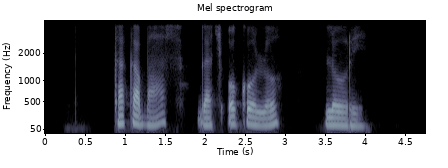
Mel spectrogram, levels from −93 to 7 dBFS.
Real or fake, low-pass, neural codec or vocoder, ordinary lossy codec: fake; 3.6 kHz; autoencoder, 48 kHz, 32 numbers a frame, DAC-VAE, trained on Japanese speech; Opus, 24 kbps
